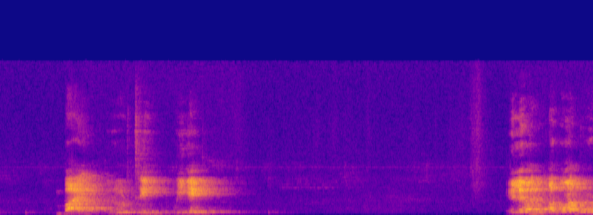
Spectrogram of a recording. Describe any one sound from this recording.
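A man explains calmly into a close microphone.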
